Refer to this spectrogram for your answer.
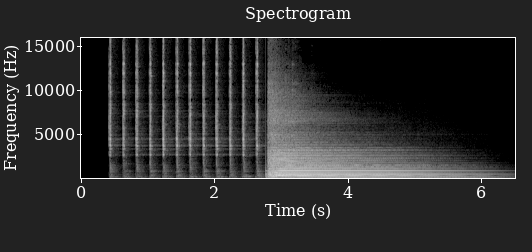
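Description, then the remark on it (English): A quick run of about a dozen sharp ticks gives way to one loud, resonant clock chime whose bright, bell-like tone rings on and slowly fades over several seconds. “Suddenly, a clock strikes.”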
